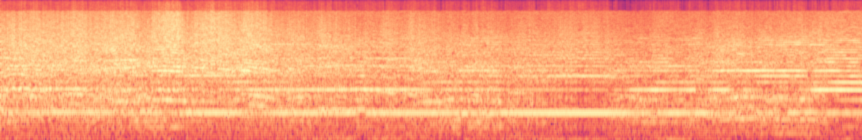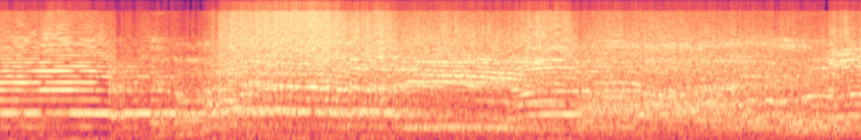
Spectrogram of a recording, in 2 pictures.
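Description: A crowd of men shouting together in a hall over a loud PA. A long steady held tone runs through the first five seconds or so, then breaks off, and a new round of shouting follows.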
